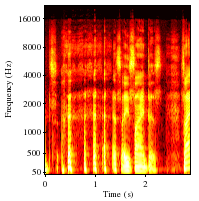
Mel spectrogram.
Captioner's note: laughing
